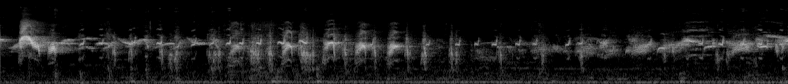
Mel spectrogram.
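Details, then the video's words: Melodious laughingthrush (Chinese hwamei) in a chatty song used as a lure: a dense, fast run of high whistled notes and buzzy chatter, somewhat noisy, with a faint low drone beneath. "PANCINGAN WAMBI MACET"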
